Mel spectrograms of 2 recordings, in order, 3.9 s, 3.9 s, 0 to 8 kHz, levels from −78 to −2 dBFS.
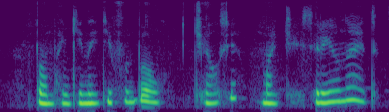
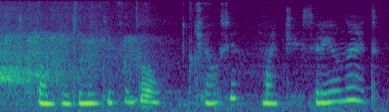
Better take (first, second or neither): first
